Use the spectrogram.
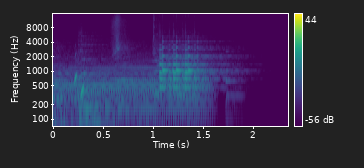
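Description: Save jingle from the Fire Emblem Revelation video game: a short, clean synthesized chime sequence of a few bright tonal notes rising into a fuller ringing chord that fades out within two seconds.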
